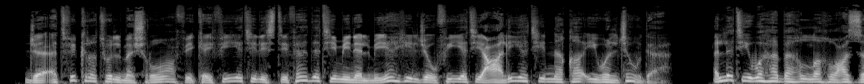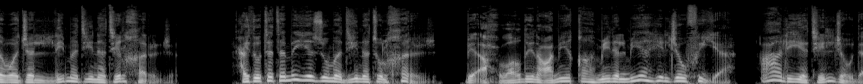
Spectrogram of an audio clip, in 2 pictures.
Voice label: Arabic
